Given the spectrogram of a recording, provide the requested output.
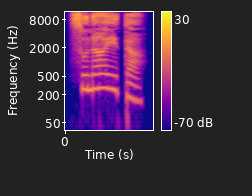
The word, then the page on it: ಸುನಾಯಿತ: sunāyita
